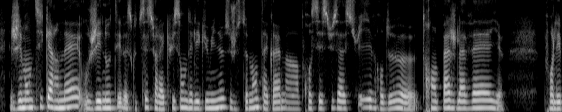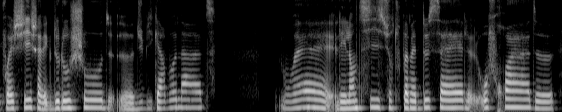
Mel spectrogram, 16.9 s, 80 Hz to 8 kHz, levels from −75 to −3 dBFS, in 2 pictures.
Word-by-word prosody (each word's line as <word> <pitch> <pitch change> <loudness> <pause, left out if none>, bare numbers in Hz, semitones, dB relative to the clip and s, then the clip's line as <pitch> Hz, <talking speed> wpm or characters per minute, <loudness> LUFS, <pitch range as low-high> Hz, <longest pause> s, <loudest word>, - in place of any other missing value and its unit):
J'ai 195 +2 +3
mon 200 +1 +5
petit 215 +2 -4
carnet 215 +1 +4
où - - -3
j'ai 185 +1 +4
noté, 195 -9 +1
parce 95 -2 -1
que, - - -14
tu - - -7
sais, 210 - -1
sur 200 -3 0
la 160 - +2
cuisson 190 +5 -1
des 190 -1 +1
légumineuses, 190 +4 0
justement, 180 +5 -2
tu 190 - -5
as 170 - -3
quand 170 - -2
même 180 +1 -3
un 170 -1 -8
processus 185 +2 -2
à 180 -1 +2
suivre 190 +1 -2
de, 170 +1 -4
heu, 185 -3 0
trempage 190 0 0
la 180 -1 +1
veille. 195 0 +1 0.6
Pour 185 - -1
les 175 0 +2
pois 180 +1 +2
chiches, 205 +3 +2
avec 175 - +2
de 180 - +1
l'eau 190 +1 +3
chaude, 200 0 -1
heu, 165 - -1
du 170 +2 -9
bicarbonate. 205 +3 -5 1.0
Ouais, 200 +2 -1
les 180 0 +2
lentilles, 195 +3 0
surtout 195 -1 -4
pas 195 - +5
mettre 185 -1 0
de 200 +2 0
sel, 200 -1 +1
eau 200 - 0
froide, 210 -1 0
heu, 180 0 -1
195 Hz, 185 wpm, -23 LUFS, 180-205 Hz, 1.0 s, mon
